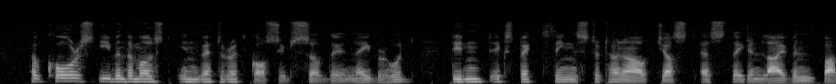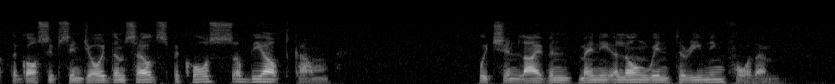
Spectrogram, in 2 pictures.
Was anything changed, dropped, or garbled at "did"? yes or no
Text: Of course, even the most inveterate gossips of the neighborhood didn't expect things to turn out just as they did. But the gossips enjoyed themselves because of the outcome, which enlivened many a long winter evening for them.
yes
